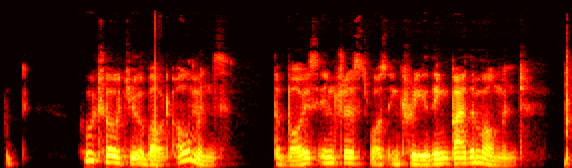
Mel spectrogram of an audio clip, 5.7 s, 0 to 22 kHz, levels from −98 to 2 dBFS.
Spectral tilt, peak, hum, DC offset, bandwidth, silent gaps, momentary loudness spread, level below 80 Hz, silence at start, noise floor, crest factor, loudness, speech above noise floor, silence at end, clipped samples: -7.5 dB/octave; -2 dBFS; none; under 0.1%; 15.5 kHz; none; 14 LU; -60 dBFS; 0.05 s; -85 dBFS; 20 dB; -21 LUFS; 64 dB; 0 s; under 0.1%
